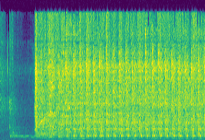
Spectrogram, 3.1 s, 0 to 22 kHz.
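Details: BMW E30 engine cranking after camshaft position sensor test and manual configuration, spark present: steady starter cranking about three and a half beats per second with no firing, then stops; timing out because crank pulley slipped without its key.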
